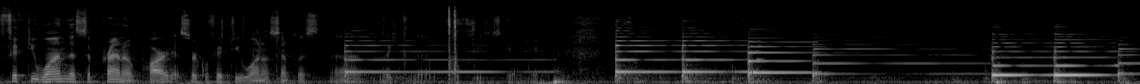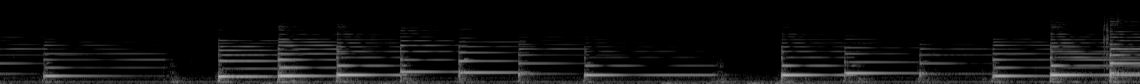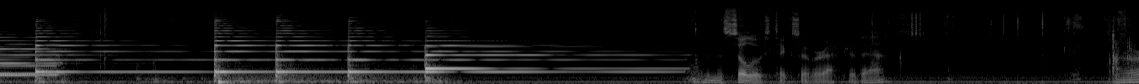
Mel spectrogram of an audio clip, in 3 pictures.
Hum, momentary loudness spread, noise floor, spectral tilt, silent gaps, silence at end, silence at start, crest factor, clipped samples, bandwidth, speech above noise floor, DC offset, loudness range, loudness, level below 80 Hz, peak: none; 22 LU; -58 dBFS; -4.5 dB/octave; none; 0 s; 0 s; 24 dB; under 0.1%; 16 kHz; 17 dB; under 0.1%; 12 LU; -34 LUFS; -58 dBFS; -10 dBFS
